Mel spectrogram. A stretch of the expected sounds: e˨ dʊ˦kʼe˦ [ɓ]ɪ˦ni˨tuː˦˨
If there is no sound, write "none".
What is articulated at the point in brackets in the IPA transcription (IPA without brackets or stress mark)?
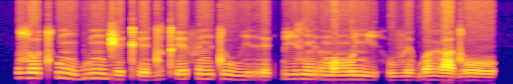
f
